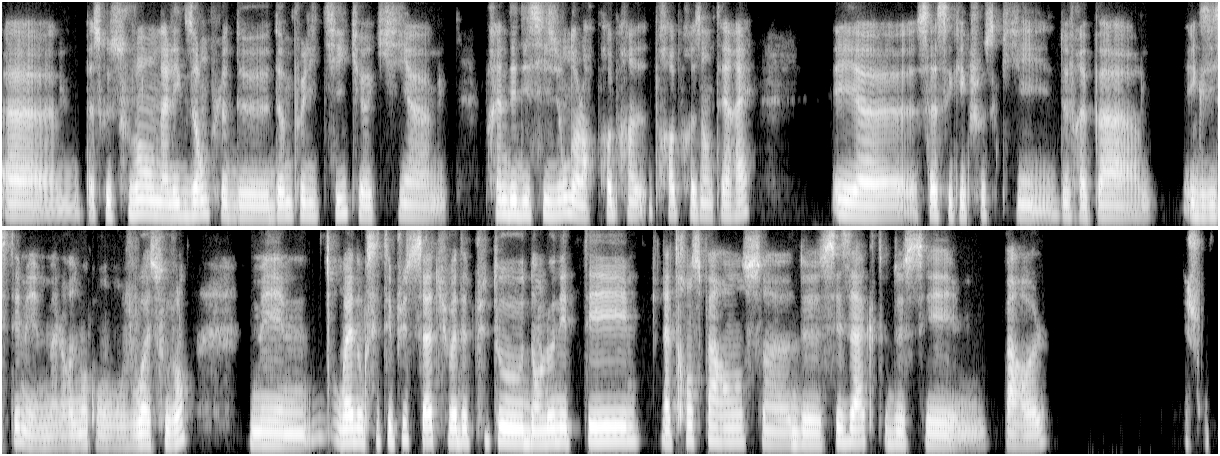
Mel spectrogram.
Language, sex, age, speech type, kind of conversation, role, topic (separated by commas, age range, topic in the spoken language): French, female, 35-39, conversation, unstructured, none, Quelles qualités sont importantes pour un bon dirigeant politique ?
